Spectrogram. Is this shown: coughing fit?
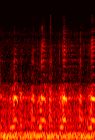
no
